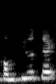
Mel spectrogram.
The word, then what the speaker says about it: computer: Okay, the correct answer is A. The stress is in the second syllable.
